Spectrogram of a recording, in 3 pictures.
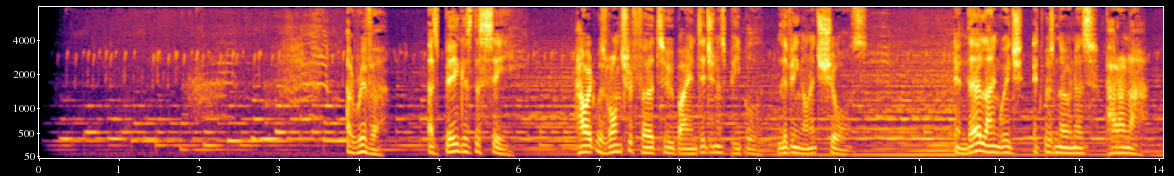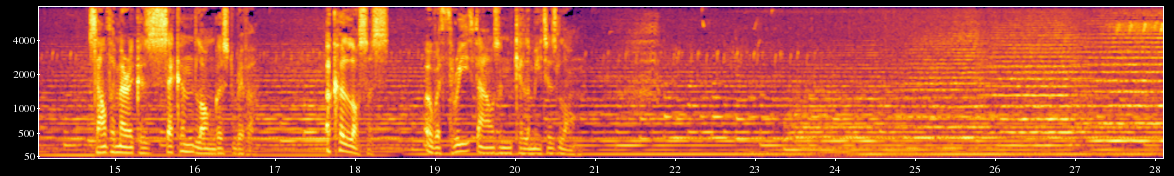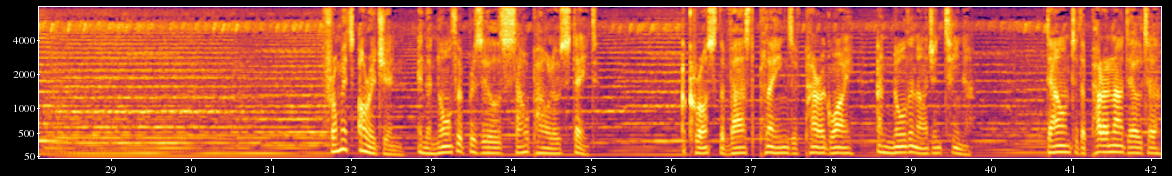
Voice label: Doku, ENGL; Parana

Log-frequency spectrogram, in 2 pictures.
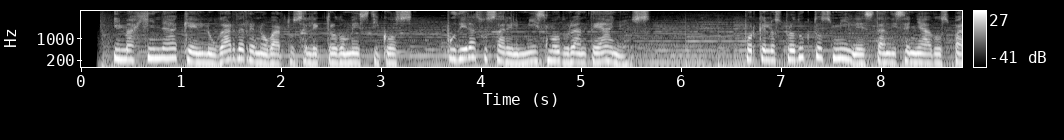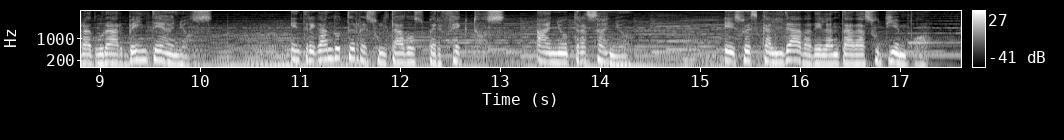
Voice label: Spot Latin America; Spot Miele LATAM; Spanish (Latin America)

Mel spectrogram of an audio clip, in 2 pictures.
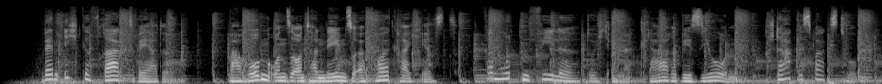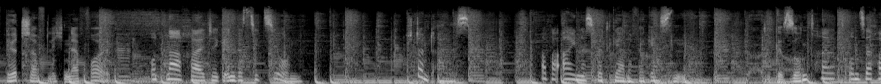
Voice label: Voiceover; Hallesche; LOFT VOICES

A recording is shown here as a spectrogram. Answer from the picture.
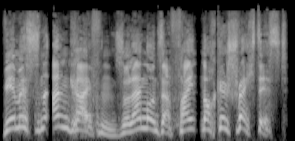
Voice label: RPG Warrior

